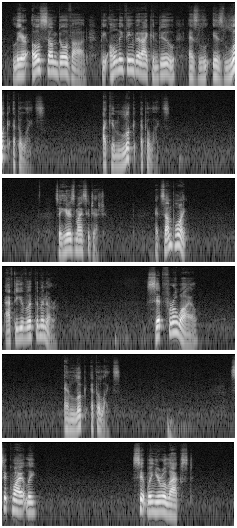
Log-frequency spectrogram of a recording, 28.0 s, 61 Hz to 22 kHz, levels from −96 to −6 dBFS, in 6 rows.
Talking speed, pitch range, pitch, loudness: 105 wpm, 125-165 Hz, 145 Hz, -23 LUFS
